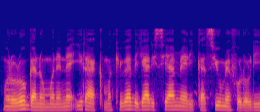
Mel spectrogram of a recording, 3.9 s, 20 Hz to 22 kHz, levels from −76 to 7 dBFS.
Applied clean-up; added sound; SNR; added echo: none; none; none; none.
